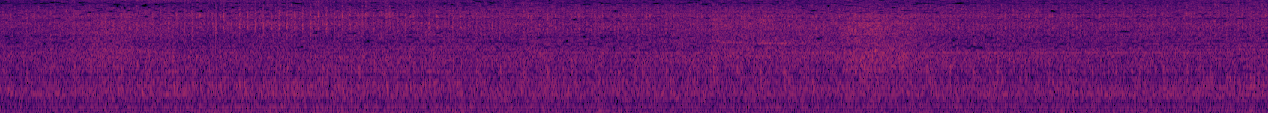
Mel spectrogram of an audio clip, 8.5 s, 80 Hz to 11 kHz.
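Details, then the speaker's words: Porsche Cayenne 3.0L TDI diesel after the three injectors on one side were serviced for misfiring, knocking and vibration: now idles steadily with a smooth, even hiss, no knocking or uneven shake; injector return flow restored. "जो अपना इसमें क्या था vibration था knocking का वो है नहीं आप लोग मैं साइलेंट हो जाता हूं और आप लोग सुनिए"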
